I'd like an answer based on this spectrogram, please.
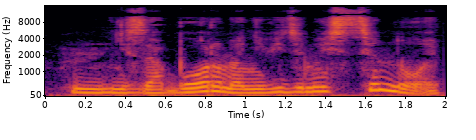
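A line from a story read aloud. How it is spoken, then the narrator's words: Grumbled. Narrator (Russian): проворчал Болт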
